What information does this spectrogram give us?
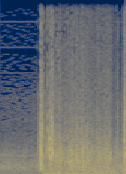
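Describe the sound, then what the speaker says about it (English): Wartime bombing on Corregidor in a WWII US Army film, a sudden heavy blast that rumbles on in a dense low roar, loud and close, after a brief quieter moment. "The Japs are bombing us from outside."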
